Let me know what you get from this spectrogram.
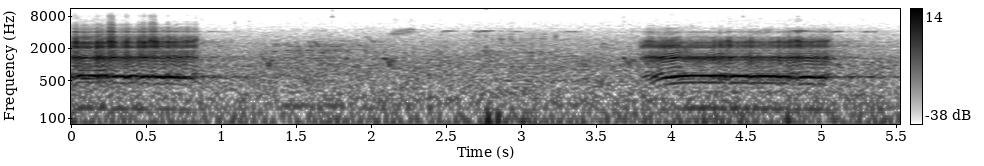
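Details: Sheep seen on a walk in Ballinrobe; one gives two harsh, quavering bleats, separated by a few seconds of quiet.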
